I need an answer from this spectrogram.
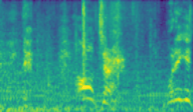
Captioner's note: Walter panting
